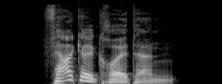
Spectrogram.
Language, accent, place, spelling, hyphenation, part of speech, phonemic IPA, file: German, Germany, Berlin, Ferkelkräutern, Fer‧kel‧kräu‧tern, noun, /ˈfɛʁkl̩ˌkʁɔɪ̯tɐn/, De-Ferkelkräutern.ogg
- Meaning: dative plural of Ferkelkraut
